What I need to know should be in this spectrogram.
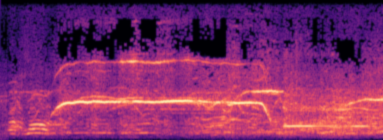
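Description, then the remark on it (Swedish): A dense Palestinian street crowd in Nablus, West Bank, cheers and shouts loudly and continuously, with a shrill, sustained high-pitched cry or whistle riding above the roar of many voices. “Och trots fortsatt palestinskt jubel som här i Nablus på Västbanken idag, så är det mycket som är oklart.”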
